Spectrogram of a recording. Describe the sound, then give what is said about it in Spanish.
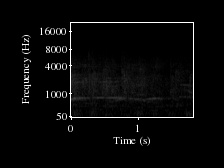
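A church audience applauds steadily, giving a loud round of applause to the Father, the Son and the Holy Spirit: a dense wash of many hands clapping at once, sustained and fairly loud throughout, with a faint tone ringing underneath. “Vamos a regalar un fuerte aplauso al Padre, al Hijo y al Espíritu Santo.”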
